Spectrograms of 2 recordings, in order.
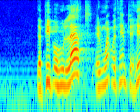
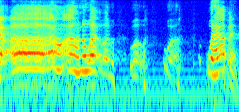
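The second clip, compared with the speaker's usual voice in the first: high, cracking, slow stammer; flustered stammer; 9 semitones higher than usual. Acted. Husband cornered by angry wife, high flustered stammer. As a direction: fumble for words like a cornered spouse. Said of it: "You're like".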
